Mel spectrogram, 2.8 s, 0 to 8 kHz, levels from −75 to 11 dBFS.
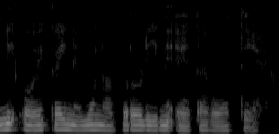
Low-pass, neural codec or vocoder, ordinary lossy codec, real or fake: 7.2 kHz; none; MP3, 32 kbps; real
